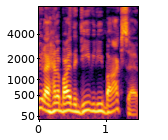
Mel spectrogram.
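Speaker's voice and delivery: normal talking voice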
